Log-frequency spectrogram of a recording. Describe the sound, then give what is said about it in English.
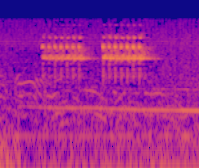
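A telephone rings in an office in two short, trilling bursts with a brief gap between them, a bright electronic warble over a faint background hum. “The phone ringing in the office.”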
